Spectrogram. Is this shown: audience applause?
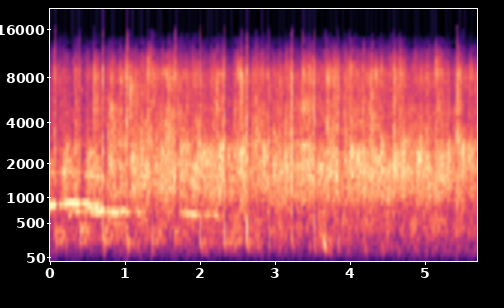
yes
